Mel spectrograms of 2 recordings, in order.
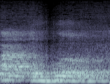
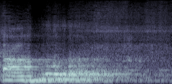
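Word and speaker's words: طهور: Boleh juga kita membacanya dengan memfathahkan huruf pertamanya atau huruf thnya, yakni asaizi yutiru bihi. aur. Namun yang lebih utama yaitu dengan mendomahkan yaitu adzuhur. Kalau kita fathahkan jadinya thahur.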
